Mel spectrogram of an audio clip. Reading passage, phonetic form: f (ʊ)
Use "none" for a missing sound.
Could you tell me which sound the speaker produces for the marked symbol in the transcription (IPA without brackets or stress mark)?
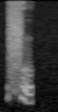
ʊ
